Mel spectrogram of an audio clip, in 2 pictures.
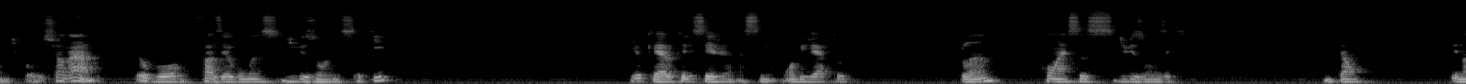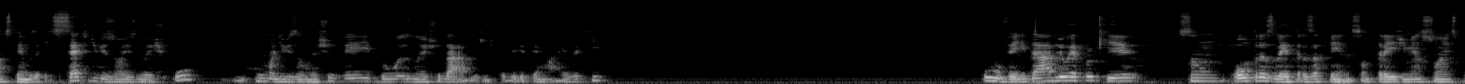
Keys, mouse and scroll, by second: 1.4 click, 1.9 click, 2.3 click, 2.8 click, 3.3 click, 4.8 click, 6.2-10.7 middle drag, 14.4 click, 15.1 Escape, 18.5-21.4 drag, 23.3-24.8 middle drag.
